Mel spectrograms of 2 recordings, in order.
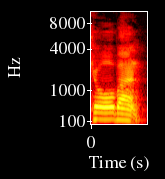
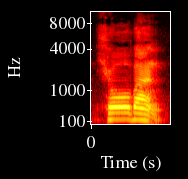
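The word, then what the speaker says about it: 評判: 평판 발음이 반갑니다. 반. 이때부터 조심하세요. 평판에 효반. 효반.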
